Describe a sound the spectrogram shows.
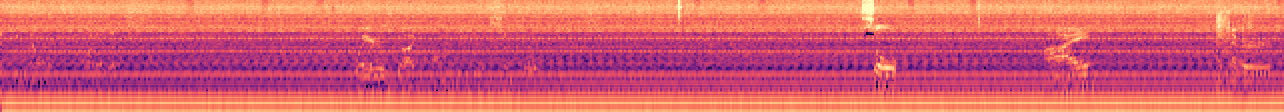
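A man speaks calmly and haltingly through a microphone.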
